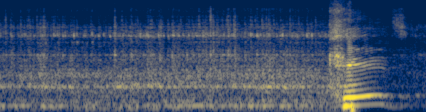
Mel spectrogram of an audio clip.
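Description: Kitchen HQ soft-serve ice cream maker's motor running steadily, turning the paddle in the chilled bowl as it churns the ice cream base. A voice cuts in briefly near the end.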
